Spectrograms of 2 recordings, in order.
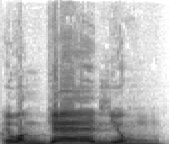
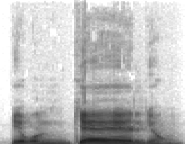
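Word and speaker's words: εὐαγγέλιον: Então gama gama, você vai pronunciar NG. Gama kappa, NK. Gama xi, o NXi. E o gama ri, com NRi. Vamos treinar a pronúncia do gama? Olha lá, Evangelion. Evangelion.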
